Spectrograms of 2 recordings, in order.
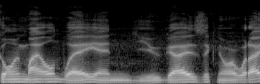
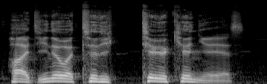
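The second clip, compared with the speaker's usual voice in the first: put-on drunk voice, slurred-sounding speech; 2 semitones higher than usual. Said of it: "kinda like in that kind of voice".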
